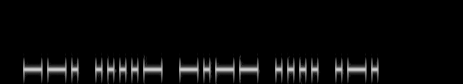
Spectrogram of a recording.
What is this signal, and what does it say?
Morse code, heard as a keyed tone, about 20 wpm, 700 Hz. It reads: G4YHR
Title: DXCC-100 Call Signs - 5 Characters - 20wpm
